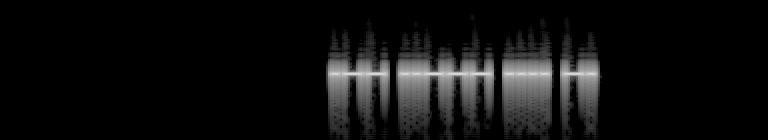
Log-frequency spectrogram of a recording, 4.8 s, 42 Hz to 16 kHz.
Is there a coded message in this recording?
Yes: Morse code from 2.1 to 3.7 s, heard as a keyed tone, about 30 wpm, 700 Hz. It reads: W2HN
